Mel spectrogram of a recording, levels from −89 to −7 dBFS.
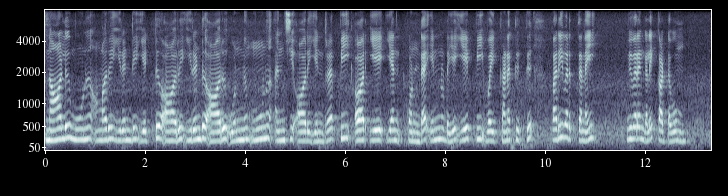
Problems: constant background noise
